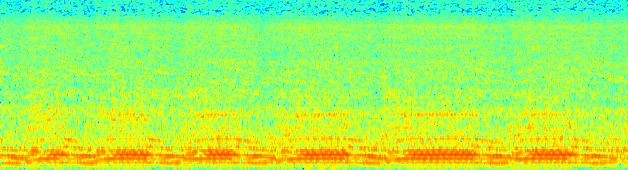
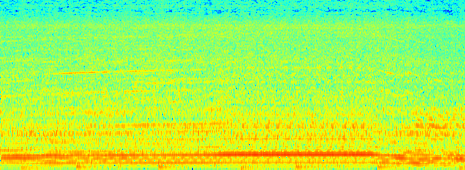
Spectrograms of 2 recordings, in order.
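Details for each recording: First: Honda Beat FI scooter after fixing hesitation on snap throttle traced to the throttle position sensor, ECU reset; revs up and down smoothly in even repeated blips, picking up cleanly each time; running normally. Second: Honda Beat FI scooter with sluggish, powerless acceleration, cleaned but not yet disassembled: throttle snapped, revs barely lift, hang flat then sag; bogging traced to faulty throttle position sensor connection.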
